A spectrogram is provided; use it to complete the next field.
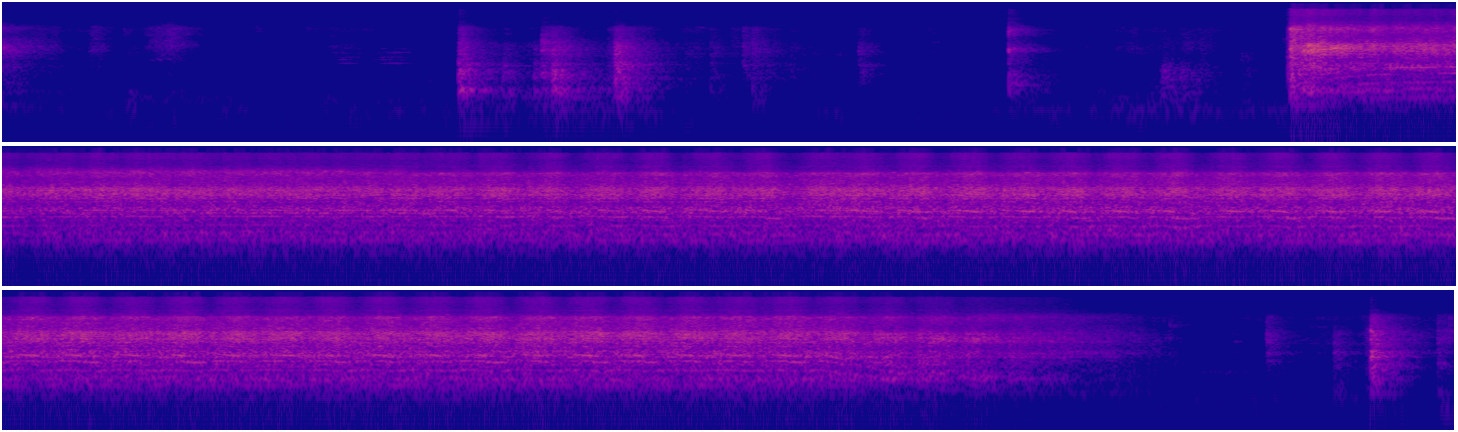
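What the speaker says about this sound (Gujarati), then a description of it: "અહીંયા આપણે મિક્સર જારમાં ચટણીને પીસી લેશું" A kitchen mixer grinder jar blends green chutney with a little water, starting abruptly into a loud, steady whirring roar that holds for about thirteen seconds before winding down, after a few light clinks and handling sounds.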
